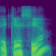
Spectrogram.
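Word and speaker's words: ἐκκλησία: iglesia significa asamblea congregación esto es una palabra griega eh se pronuncia eclesia y este es el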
